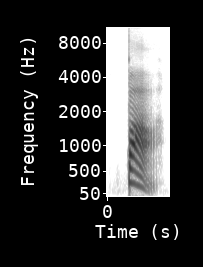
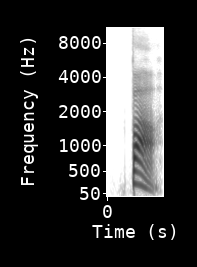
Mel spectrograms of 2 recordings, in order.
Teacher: It's falling. Listen closely. It starts high and just drops. · And let's really focus on the tone here because it's everything. It's the fourth tone. It's sharp. It's definitive. It's falling.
